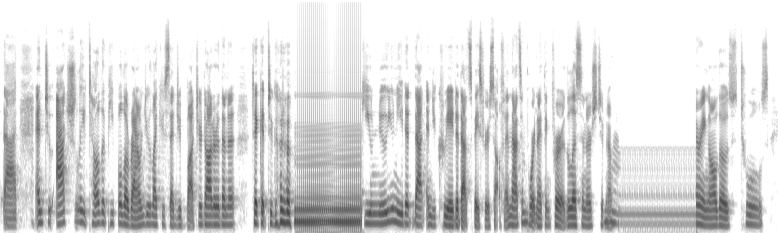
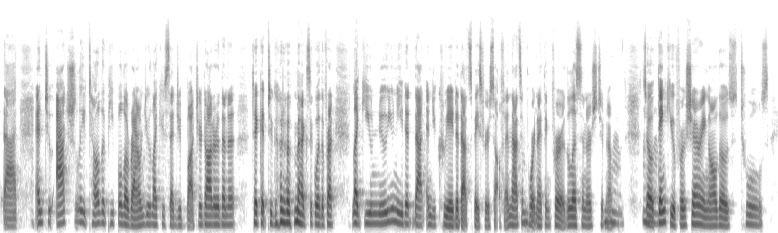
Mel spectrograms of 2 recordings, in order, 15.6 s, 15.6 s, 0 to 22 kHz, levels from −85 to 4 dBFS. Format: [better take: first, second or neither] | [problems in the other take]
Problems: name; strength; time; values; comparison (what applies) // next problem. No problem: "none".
second | audio freezing; at 6 s for 1.5 s and at 12 s for 1.5 s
